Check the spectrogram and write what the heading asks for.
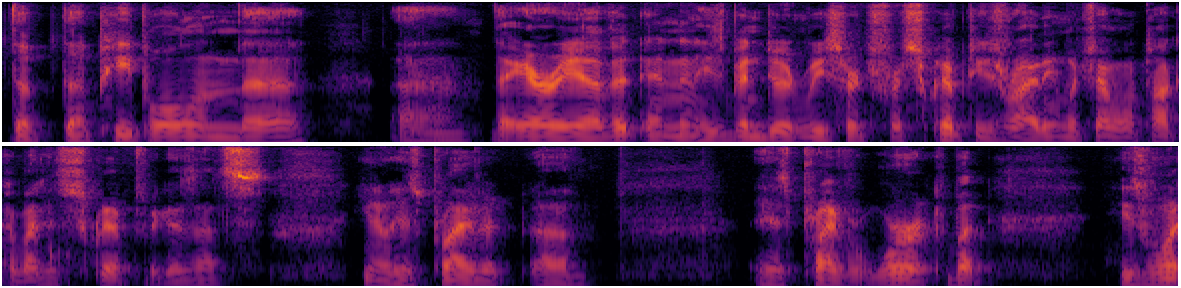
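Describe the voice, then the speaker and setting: A man hosting a casual vlog, rambling along with many ums and restarts. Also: fairly low pitch. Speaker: host.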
